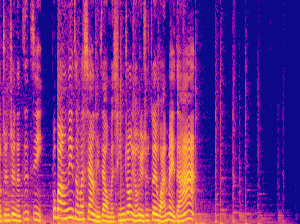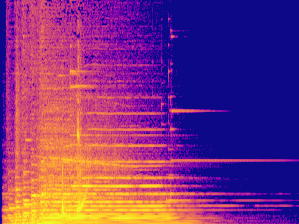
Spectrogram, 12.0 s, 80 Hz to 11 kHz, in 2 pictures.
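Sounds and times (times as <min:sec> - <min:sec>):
ringing jingle chord: 0:07.2 - 0:08.1.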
